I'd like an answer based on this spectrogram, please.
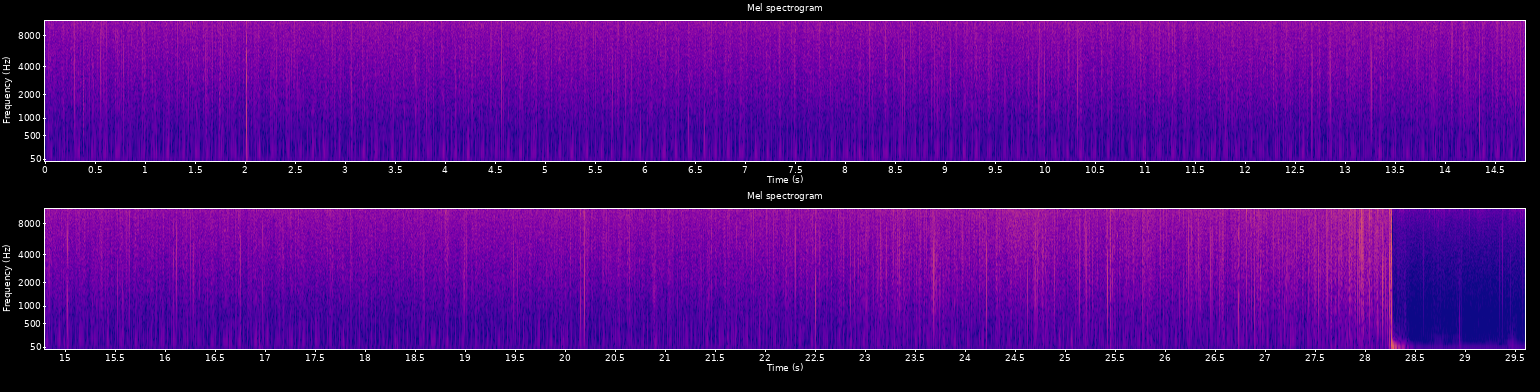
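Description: Old optical film soundtrack noise: a steady hiss with a low hum and scattered clicks and crackles. Near the end the hiss swells to one loud pop, and then it cuts off abruptly.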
